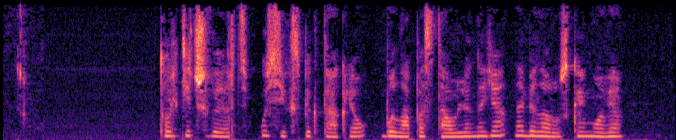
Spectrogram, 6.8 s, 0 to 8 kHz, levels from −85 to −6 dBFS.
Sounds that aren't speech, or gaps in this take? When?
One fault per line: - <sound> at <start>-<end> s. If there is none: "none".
none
